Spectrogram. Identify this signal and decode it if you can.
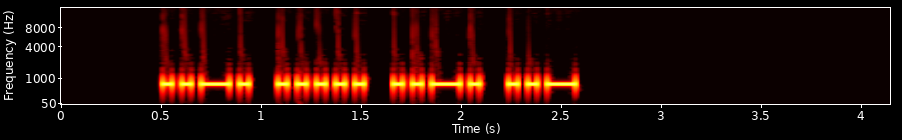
Morse code, heard as a keyed tone, about 25 wpm, 700 Hz. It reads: F5FU
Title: DXCC-100 Call Signs - 4 Characters - Repeated 3x - 25wpm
